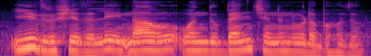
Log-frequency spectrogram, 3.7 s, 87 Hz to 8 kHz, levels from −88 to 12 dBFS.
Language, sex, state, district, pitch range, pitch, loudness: Kannada, male, Karnataka, Bangalore, 130-145 Hz, 140 Hz, -17 LUFS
